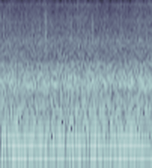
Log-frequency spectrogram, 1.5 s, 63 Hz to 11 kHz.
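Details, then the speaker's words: Ford Crown Victoria after swap to Ford 8.8 LSD rear end, at about 60 mph: steady low road rumble, tracking straight, no whine, howl, vibration or rhythmic noise from the rear axle. "here we are at freeway speed she's tracking nice and straight no vibrations no weird noises everything sounds good going about 60 miles an hour here"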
